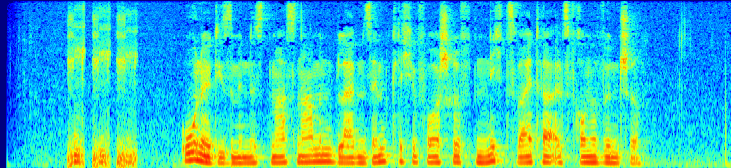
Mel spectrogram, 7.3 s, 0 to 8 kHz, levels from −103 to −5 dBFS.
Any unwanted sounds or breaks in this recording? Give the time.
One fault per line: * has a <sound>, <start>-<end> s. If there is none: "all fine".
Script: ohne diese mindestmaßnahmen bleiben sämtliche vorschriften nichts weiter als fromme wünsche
* has a laugh, 0.7-1.4 s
